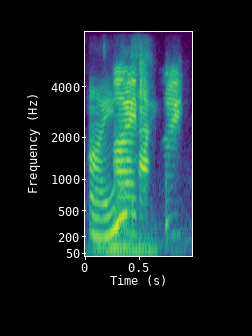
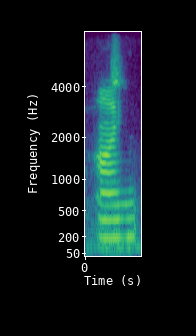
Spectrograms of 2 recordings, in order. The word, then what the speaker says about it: ein: It would be ein, not eins. Ein only. Ein und Axis.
